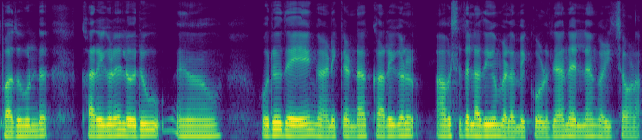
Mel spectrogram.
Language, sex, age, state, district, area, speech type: Malayalam, male, 18-30, Kerala, Alappuzha, rural, spontaneous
